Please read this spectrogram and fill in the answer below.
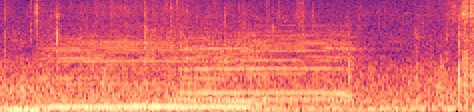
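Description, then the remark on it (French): Two overlapping moos from calves, one low and drawn out, the other higher-pitched and rising, over steady outdoor background noise with no talking. “son petit veau, c'est celui-là.”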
